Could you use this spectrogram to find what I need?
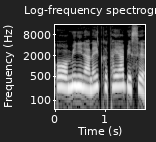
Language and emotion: Bodo, neutral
